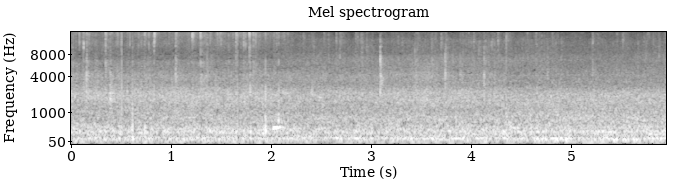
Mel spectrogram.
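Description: Steady rain falling, an even hiss with scattered sharp taps of single drops.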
